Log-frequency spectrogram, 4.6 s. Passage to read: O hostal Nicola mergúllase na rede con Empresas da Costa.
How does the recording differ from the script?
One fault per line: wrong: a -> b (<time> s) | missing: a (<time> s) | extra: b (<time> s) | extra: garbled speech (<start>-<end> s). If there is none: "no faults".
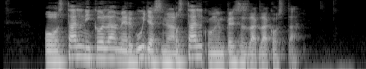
wrong: rede -> hostal (2.2 s)
extra: da (3.3 s)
